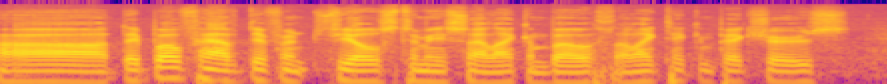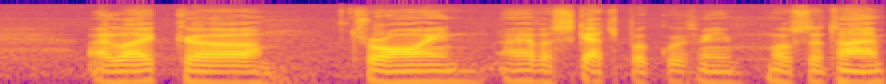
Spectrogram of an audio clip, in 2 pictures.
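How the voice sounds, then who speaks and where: In a dry, close recording with no echo, a man with an American accent speaks in a relaxed tone with monotone, flat intonation. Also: medium pitch for a man, moderate pace. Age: 60s. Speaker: artist. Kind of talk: interview. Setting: art gallery. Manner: relaxed, with frequent fillers.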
